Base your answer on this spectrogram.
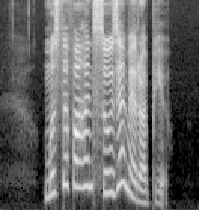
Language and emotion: Kashmiri, neutral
